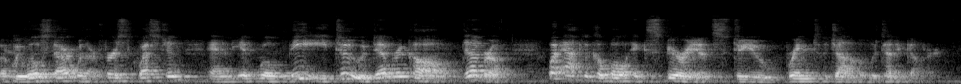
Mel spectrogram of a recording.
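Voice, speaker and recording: The speech comes with hardly any pauses. Audible room echo and noticeable background noise fill the recording. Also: man, moderate pace. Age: 70s. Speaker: forum moderator. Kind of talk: moderating a debate.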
